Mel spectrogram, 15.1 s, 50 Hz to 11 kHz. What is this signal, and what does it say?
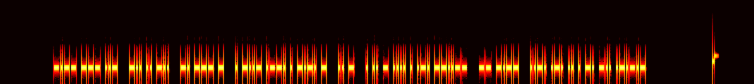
Morse code, heard as a keyed tone, about 34 wpm, 700 Hz. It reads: YOU DID NOT EXPECT IT EITHER, MY FRIEND.
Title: Sentences from Top 1100 Words 35wpm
